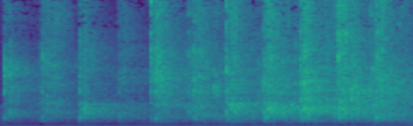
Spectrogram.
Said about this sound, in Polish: Rozumiem, że klaszczą ci, którzy chodzą z białą laską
